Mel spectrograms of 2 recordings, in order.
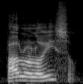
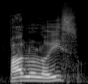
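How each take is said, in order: Both takes have the same delivery.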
